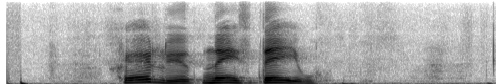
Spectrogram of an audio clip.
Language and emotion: Russian, neutral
